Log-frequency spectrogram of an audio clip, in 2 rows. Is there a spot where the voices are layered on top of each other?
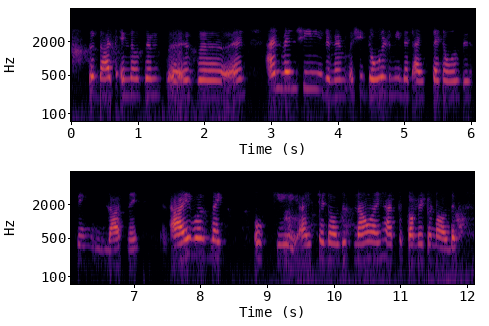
No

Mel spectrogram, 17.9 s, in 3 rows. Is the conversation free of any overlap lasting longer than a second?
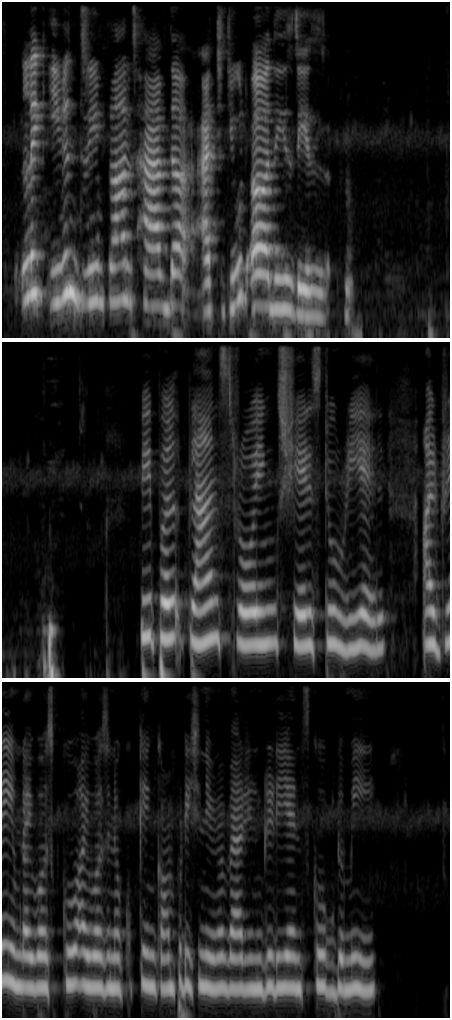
Yes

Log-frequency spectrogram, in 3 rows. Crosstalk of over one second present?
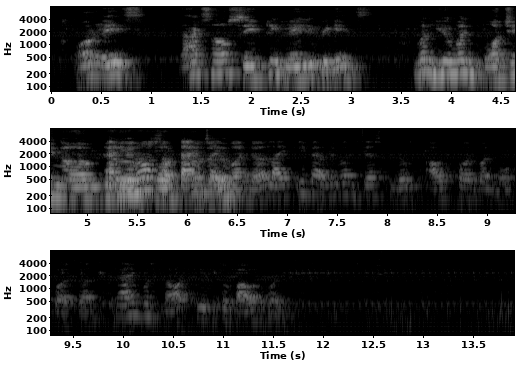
Yes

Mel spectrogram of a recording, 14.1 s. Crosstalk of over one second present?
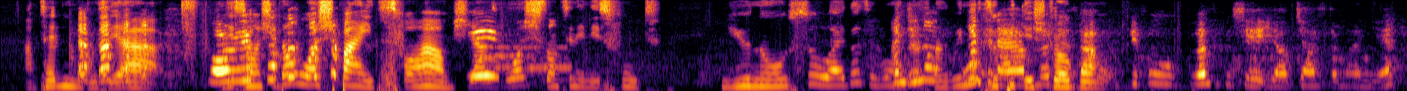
Yes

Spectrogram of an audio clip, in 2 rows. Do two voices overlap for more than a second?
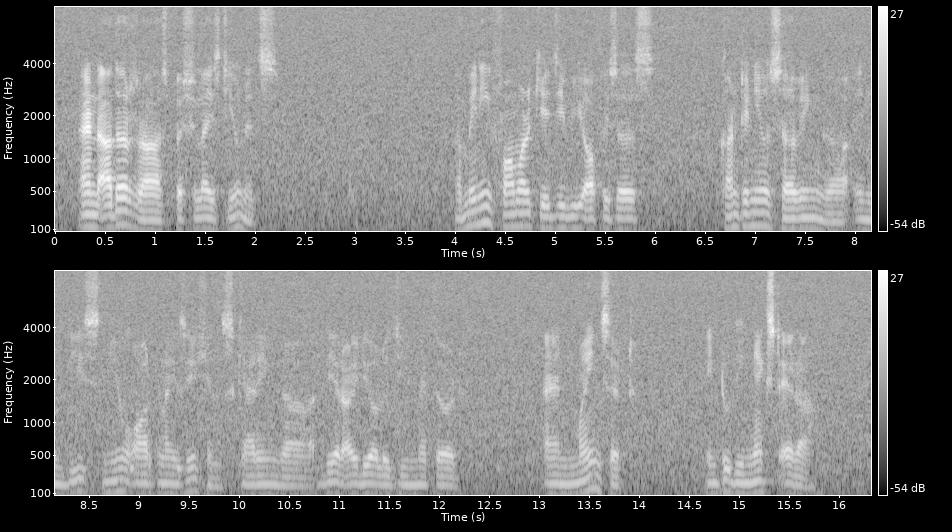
No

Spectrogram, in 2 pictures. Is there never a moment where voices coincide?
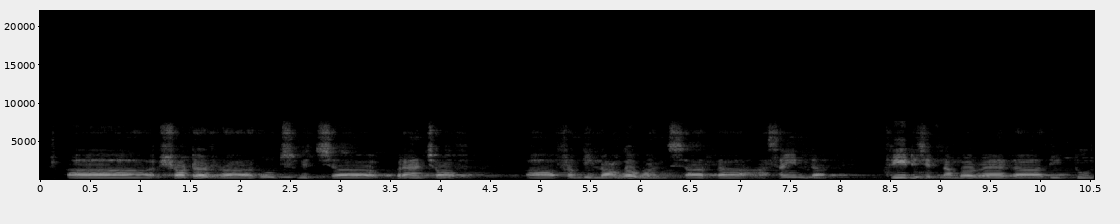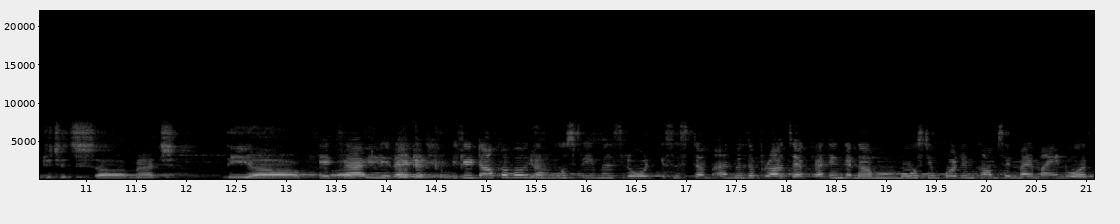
No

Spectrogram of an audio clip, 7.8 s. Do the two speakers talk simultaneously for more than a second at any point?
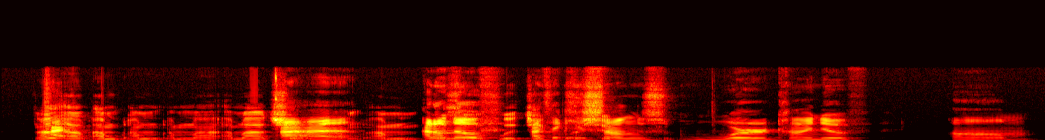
Yes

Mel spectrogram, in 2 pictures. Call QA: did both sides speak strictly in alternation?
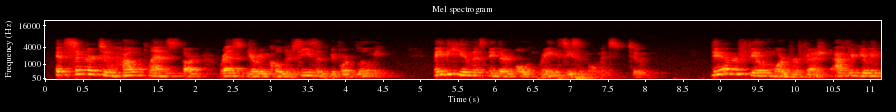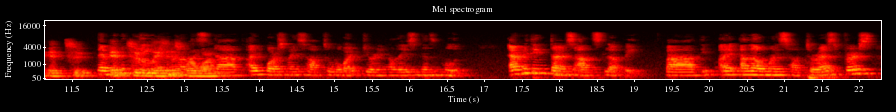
No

